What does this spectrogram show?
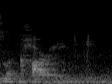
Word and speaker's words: Mercari: And it's Mercari.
